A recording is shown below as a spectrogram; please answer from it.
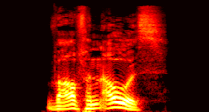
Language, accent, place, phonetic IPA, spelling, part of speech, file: German, Germany, Berlin, [ˌvaʁfn̩ ˈaʊ̯s], warfen aus, verb, De-warfen aus.ogg
- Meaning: first/third-person plural preterite of auswerfen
